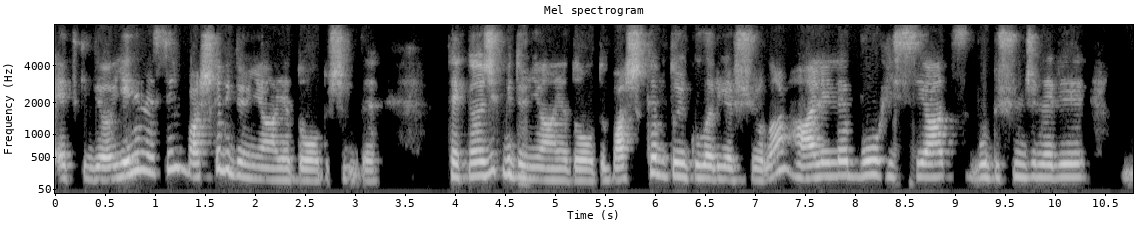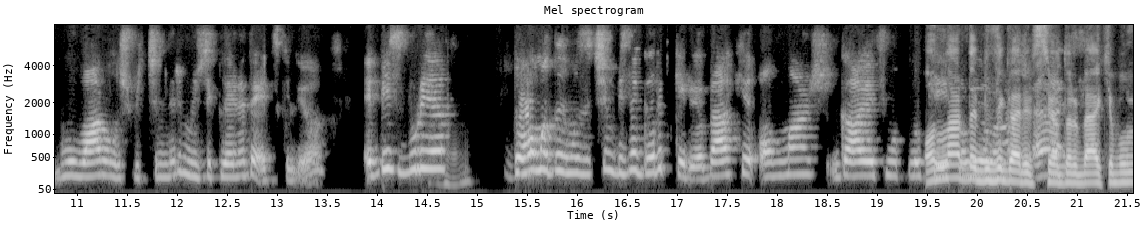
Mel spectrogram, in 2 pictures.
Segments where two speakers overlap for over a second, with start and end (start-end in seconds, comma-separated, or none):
19.4-21.0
